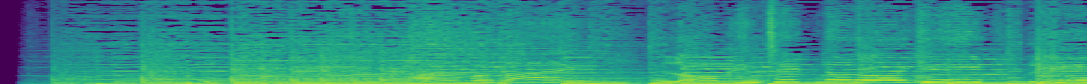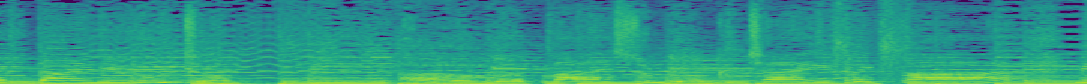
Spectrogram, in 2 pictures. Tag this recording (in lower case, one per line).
happy music
music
